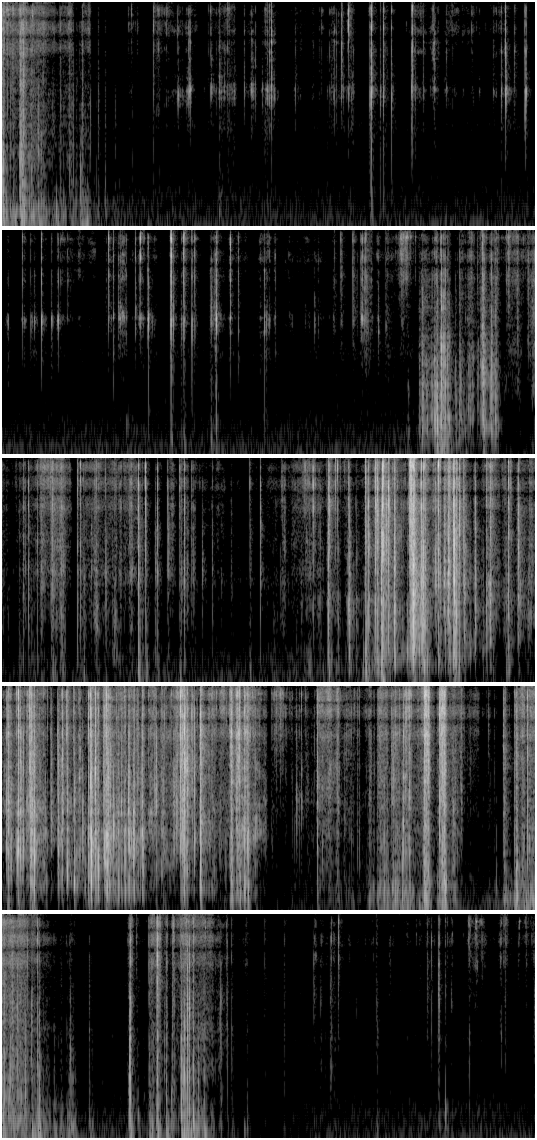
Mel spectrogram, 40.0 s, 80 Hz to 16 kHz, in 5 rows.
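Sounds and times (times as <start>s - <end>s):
plastic packaging clicks and taps: 14.2s - 15.5s, 20.5s - 27.8s
wrappers tearing and crinkling: 20.8s - 28.0s.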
